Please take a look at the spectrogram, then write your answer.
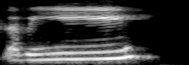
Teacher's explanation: Ri juga matobi'iyah ya, dibaca 2 harokat. Ri. Ro-nya dibaca tipis ya, berbaris kasroh.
